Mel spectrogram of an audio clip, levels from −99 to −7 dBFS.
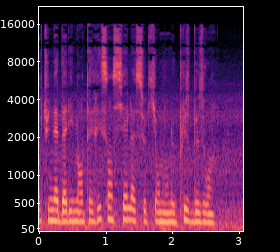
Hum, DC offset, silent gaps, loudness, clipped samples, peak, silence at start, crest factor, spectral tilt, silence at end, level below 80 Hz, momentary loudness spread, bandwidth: none; under 0.1%; none; -26 LUFS; under 0.1%; -10 dBFS; 0 s; 16 dB; -5 dB/octave; 0 s; -48 dBFS; 5 LU; 16.5 kHz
